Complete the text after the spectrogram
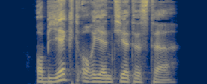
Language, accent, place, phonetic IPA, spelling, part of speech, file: German, Germany, Berlin, [ɔpˈjɛktʔoʁiɛnˌtiːɐ̯təstɐ], objektorientiertester, adjective, De-objektorientiertester.ogg
- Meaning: inflection of objektorientiert: 1. strong/mixed nominative masculine singular superlative degree 2. strong genitive/dative feminine singular superlative degree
